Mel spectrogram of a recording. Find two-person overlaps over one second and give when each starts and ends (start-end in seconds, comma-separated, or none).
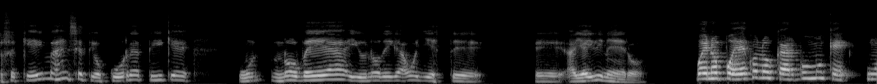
none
